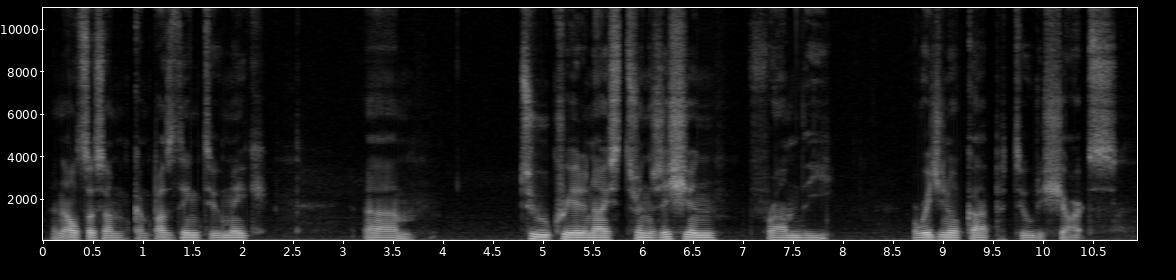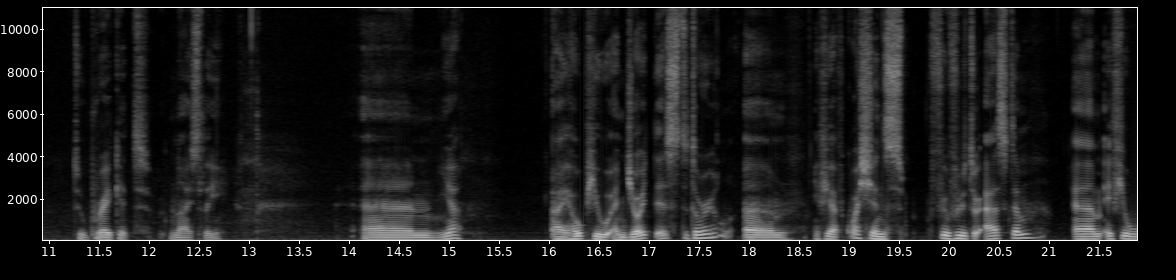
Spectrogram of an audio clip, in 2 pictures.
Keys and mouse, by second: 0.4-2.2 middle drag, 4.2-5.9 middle drag.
